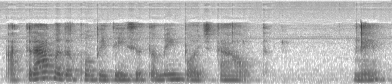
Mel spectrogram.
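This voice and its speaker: Husky-voiced woman therapist live. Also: mid-range voice, fairly even intonation, brisk, darkish tone, lo-fi sound, slight background noise. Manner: explanatory, reads and answers viewer comments. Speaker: therapist hosting a live stream. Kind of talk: live stream talk to viewers.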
